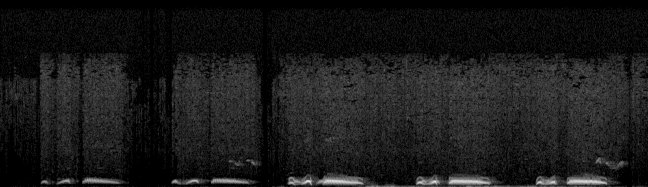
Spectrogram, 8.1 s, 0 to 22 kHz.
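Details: Decoy spotted dove for trapping, giving a stuttering coo, recorded 1 March 2019: repeated phrases of two or three short hiccup notes leading into a longer soft hooting coo, about every one and a half seconds, over a low rumble.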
